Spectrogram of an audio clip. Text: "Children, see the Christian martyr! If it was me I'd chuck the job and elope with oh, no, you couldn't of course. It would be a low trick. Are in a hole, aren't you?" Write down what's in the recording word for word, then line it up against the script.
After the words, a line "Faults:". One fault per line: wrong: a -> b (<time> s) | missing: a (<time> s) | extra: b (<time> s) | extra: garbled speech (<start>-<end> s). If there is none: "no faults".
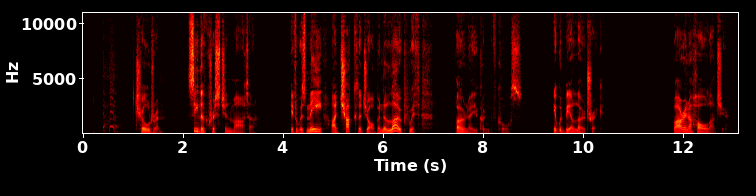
"Children, see the Christian martyr! If it was me I'd chuck the job and elope with oh, no, you couldn't of course. It would be a low trick. Are in a hole, aren't you?"
Faults:
no faults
